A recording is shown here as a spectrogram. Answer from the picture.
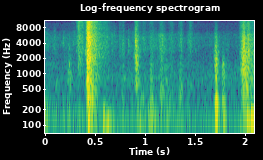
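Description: Near silence with a few faint, short rustles and taps from hands handling things on a table, the clearest about half a second in.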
